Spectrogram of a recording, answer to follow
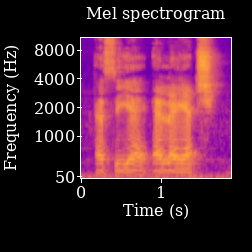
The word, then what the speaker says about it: Scala: anywhere what is Scala it is an Italian word Scala SCA lah Scala right I just pronounced us collide is not scalar Cara and they two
